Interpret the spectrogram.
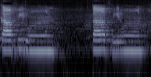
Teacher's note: کا کو ہم نے تھوڑا سا کھینچا ہے، فا کو نہیں کھینچا اور را کو بھی تھوڑا سا کھینچا ہے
